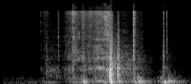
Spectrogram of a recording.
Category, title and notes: Sound effects > Objects / House appliances
I tipped over a small stool and deepened the sound to make it sound heavier like a table. Was recorded with an iPhone SE and edited with Audacity.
